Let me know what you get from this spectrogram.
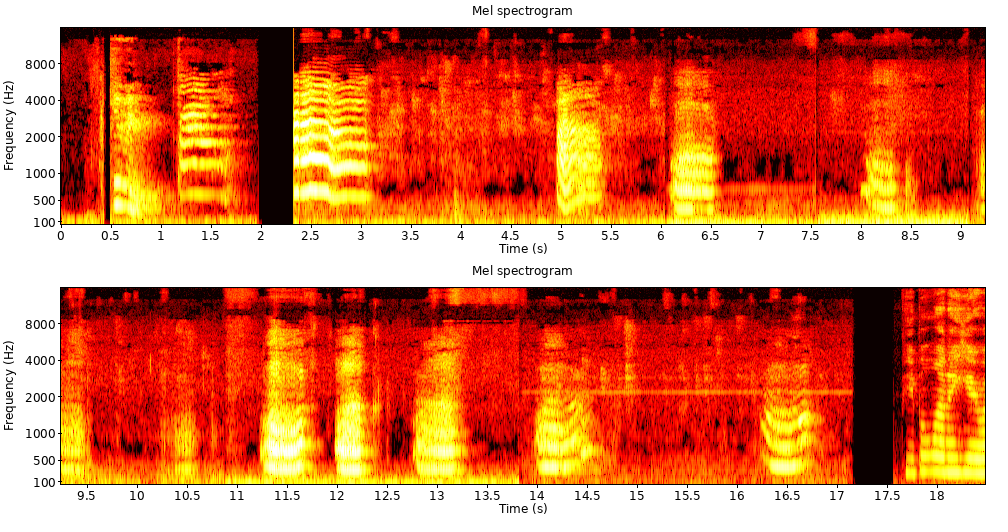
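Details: Domestic cat meowing again and again, about a dozen short harmonic meows of varied pitch, some wavering, others clipped, separated by brief pauses, with a person talking softly and a low hum underneath.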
